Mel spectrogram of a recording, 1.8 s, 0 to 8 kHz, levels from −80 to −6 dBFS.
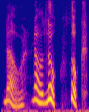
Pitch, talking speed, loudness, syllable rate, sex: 265 Hz, 100 wpm, -18 LUFS, 3.0 syllables/s, female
